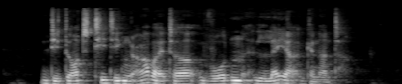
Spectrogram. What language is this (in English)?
German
